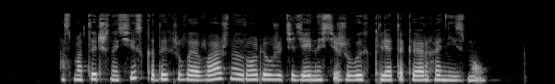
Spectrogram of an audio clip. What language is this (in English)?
Belarusian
